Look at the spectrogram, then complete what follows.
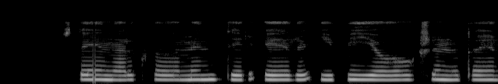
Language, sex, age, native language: Icelandic, male, 11, Polish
